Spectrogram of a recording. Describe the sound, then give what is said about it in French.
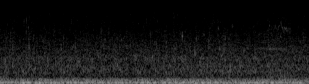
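A rain-swollen stream carrying mud flows steadily beside and even under a house, a continuous low, rushing gurgle of water with no pauses and no voices. “Aux abords de la maison, voire même sous la maison, coule un ruisseau. Il a plu. Le ruisseau a grossi et charrie de la boue.”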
